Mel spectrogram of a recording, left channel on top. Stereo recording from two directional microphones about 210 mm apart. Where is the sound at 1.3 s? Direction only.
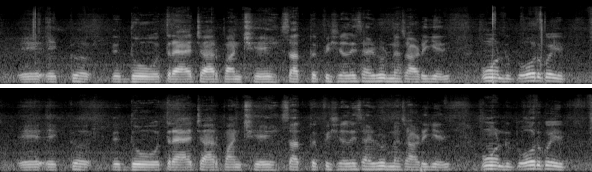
50° left (ahead or behind).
